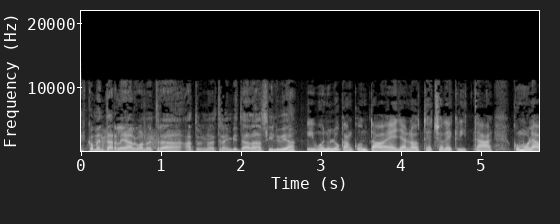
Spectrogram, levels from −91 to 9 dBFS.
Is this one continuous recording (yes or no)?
no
